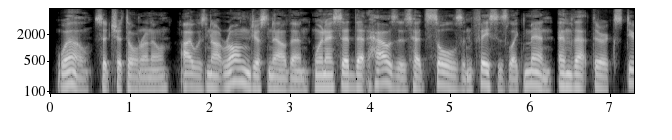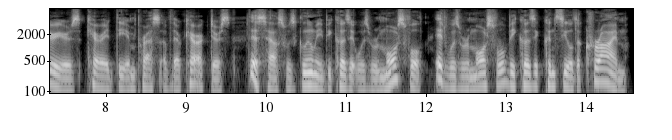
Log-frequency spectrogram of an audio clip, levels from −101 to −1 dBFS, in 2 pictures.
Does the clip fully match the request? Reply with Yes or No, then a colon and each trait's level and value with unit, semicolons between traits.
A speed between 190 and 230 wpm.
Yes: average, 195 wpm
